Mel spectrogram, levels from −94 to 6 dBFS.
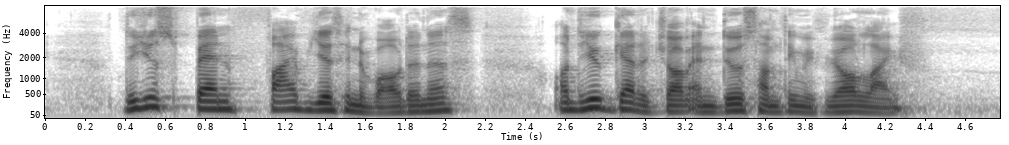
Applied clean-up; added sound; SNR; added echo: none; none; none; none.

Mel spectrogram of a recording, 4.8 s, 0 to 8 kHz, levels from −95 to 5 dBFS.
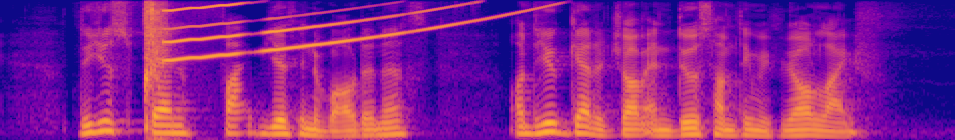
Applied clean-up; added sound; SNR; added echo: neural mask model RNNoise.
